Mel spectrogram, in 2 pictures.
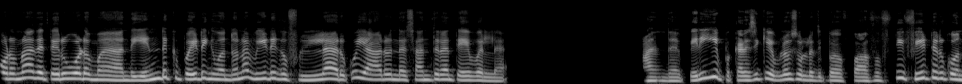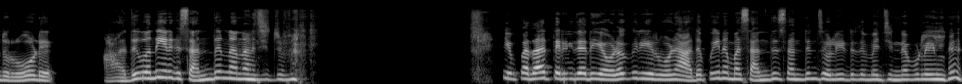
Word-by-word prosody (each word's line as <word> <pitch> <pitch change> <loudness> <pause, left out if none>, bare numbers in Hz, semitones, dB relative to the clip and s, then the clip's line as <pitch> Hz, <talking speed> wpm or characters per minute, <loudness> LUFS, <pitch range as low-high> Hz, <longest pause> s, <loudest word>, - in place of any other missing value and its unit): போனோம்னா, 270 +2 0
அந்த 280 -2 +3
தெருவோட 260 +1 +3 0.4
அந்த 190 0 -2
எண்டுக்கு 275 +4 0
போய்ட்டு 245 +3 +2
இங்கே 245 -2 0
வந்தோம்னா 240 +8 -2
வீடுங்க 265 -3 0
ஃபுல்லா 210 +5 0
இருக்கும். 280 +8 -3
யாரும் 225 +1 -2
இந்த 215 -1 -2
சந்துல 215 +2 -2 0.2
தேவல்ல. 190 -4 -2 1.5
அந்த 170 -1 -5 0.2
பெரிய 285 - +2
இப்ப 195 -4 -11
கடைசிக்கு 230 +7 0
எவ்வளோ 225 +4 -1
சொல்றது, 195 -5 -3
இப்போ 180 -1 -4
ஃபா 175 -2 -5
50 185 - -4
பீட் 285 +3 +1
இருக்கும் 245 -4 0
அந்த 190 - -1
ரோடு. 200 -1 +1 0.7
அது 165 +9 +1
வந்து 290 +3 +4
எனக்கு 270 -4 0
சந்துன்னு 240 +9 +2
நான் 250 -2 +3
நெனைச்சுட்டுருப்பேன். 225 0 0 2.0
இப்ப 260 +1 +1
தான் 270 0 +7
தெரியுது 255 0 +3
அது 255 - -1
எவ்வளோ 225 +3 +3
பெரிய 265 -2 +1
ரோடு, 225 0 +1
அத 220 +5 -2
போய் 280 +1 -1
நம்ம 250 -2 +1
சந்து 210 +6 -1
சந்துன் 250 +1 -1
சொல்லிட்டு 230 0 -1
இருந்தோமே 225 0 -2
சின்ன 215 +1 0
புள்ளைல. 235 0 +2
235 Hz, 155 wpm, -23 LUFS, 210-260 Hz, 2.0 s, தான்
